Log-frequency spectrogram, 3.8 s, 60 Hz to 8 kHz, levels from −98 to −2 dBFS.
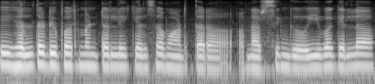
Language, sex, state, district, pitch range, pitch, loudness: Kannada, female, Karnataka, Raichur, 155-170 Hz, 165 Hz, -17 LUFS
